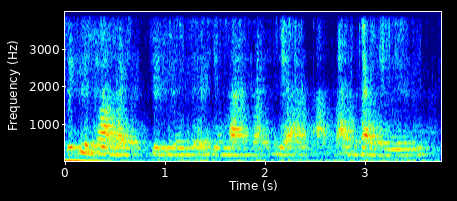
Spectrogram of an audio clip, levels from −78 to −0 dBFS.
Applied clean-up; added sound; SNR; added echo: neural separator model SepFormer DNS4.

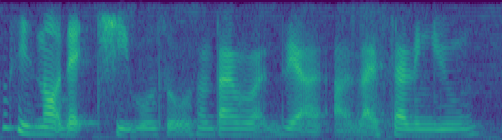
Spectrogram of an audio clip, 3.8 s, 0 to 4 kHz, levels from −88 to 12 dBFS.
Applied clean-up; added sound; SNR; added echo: none; none; none; none.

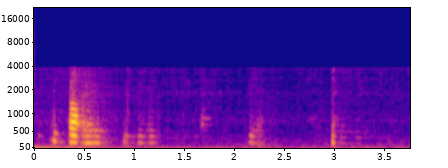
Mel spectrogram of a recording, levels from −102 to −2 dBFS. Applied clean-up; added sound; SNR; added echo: neural mask model DeepFilterNet 3.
